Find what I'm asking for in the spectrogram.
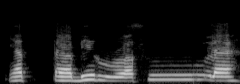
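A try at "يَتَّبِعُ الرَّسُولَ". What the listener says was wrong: বীর নয়, ইয়াত্তাবিউর, আইন র পেশ উর।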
